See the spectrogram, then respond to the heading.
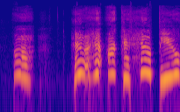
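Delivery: very high, drawn-out, slow, halting, stammered voice. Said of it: "just his voice initially".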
